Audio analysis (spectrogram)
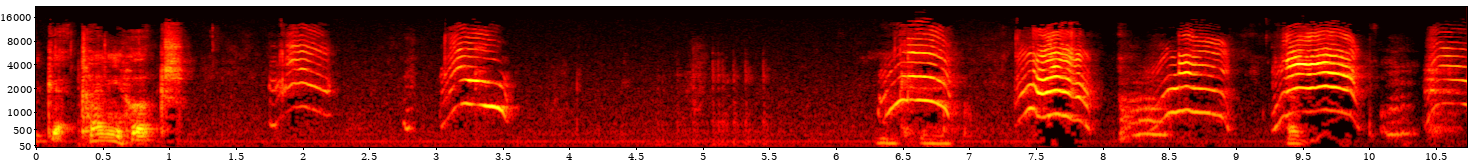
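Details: Young kittens, one of Mama Seraphina's litter of four (3 boys, 1 girl), objecting to being pottied before weighing; loud high arched meows repeated in bursts, a human voice briefly at the start.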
